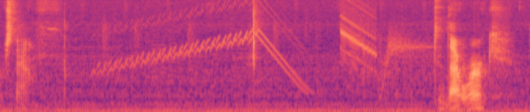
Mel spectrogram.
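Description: An electronic beam sound rises in pitch and zaps.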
